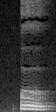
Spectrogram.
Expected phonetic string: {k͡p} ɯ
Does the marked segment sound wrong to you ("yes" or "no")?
no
